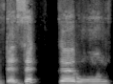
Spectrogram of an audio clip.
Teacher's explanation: काफ जो है वो डबल है, तशदीद के साथ है, रा को हैवी करना है पेश की वजह से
